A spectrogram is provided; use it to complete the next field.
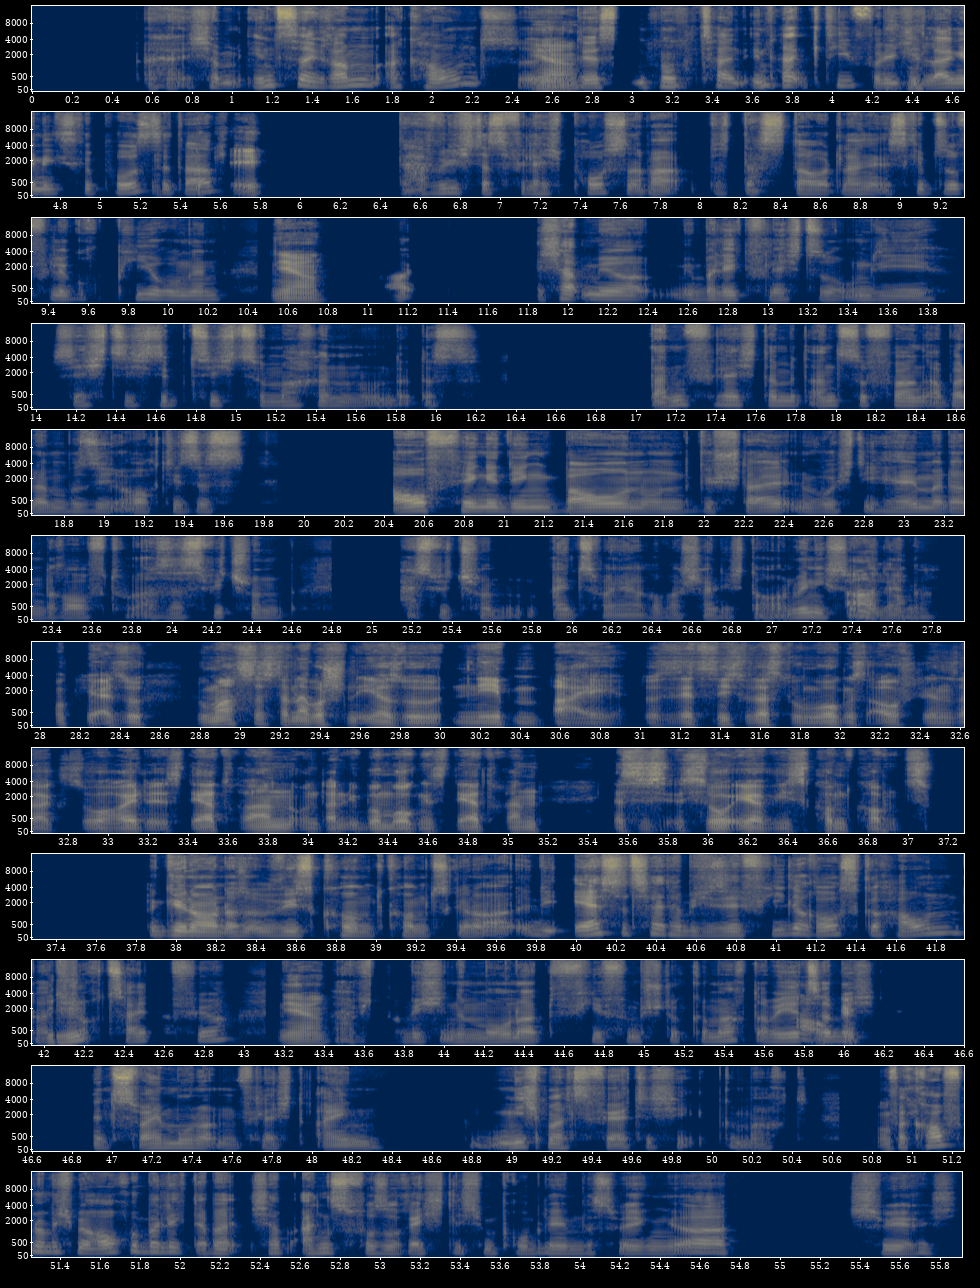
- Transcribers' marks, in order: laughing while speaking: "momentan inaktiv"; chuckle; unintelligible speech
- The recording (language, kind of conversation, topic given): German, podcast, Was war dein bisher stolzestes DIY-Projekt?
